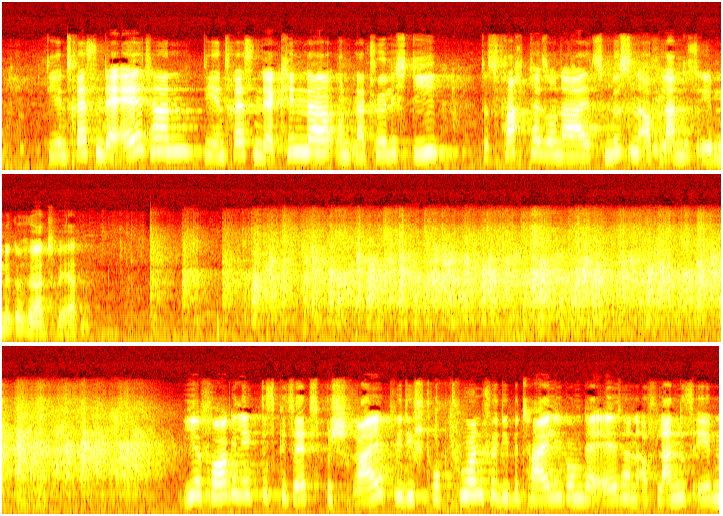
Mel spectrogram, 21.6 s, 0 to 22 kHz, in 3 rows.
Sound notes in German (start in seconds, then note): 8.7 Beifall BÜNDNIS 90/DIE GRÜNEN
